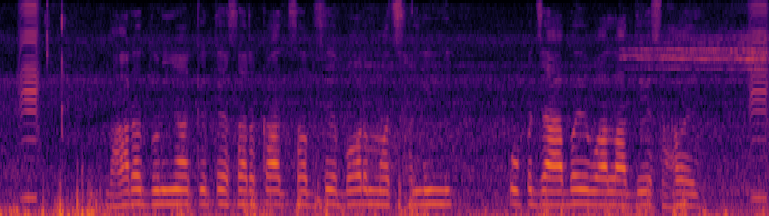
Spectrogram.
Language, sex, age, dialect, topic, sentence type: Maithili, male, 25-30, Bajjika, agriculture, statement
